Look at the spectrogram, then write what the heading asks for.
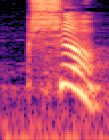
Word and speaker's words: क्ष: जैसे क्ष, क्ष का हम उच्चारण करते हैं तो हम पहले क, उसके नीचे हलंत आधा क बोलते हैं प्लस श बोलते हैं तो क्ष बनता है।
